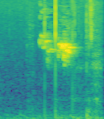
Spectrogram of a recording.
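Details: Pet quaker parrot indoors, biting at a camera: a short bright chirped call with a high whistled stroke, followed by clicks and soft tapping.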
